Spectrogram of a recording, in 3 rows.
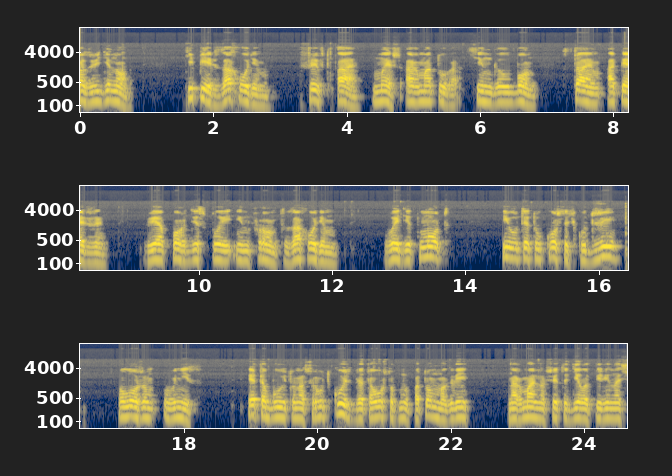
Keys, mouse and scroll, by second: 0.6 KP_3, 1.7 shift+middle click, 3.6 shift+a, 7.6 click, 9.0 click, 10.2 click, 12.2-13.2 drag, 16.5 g, 20.8 click, 22.1-23.3 drag.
